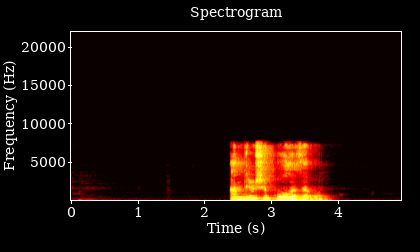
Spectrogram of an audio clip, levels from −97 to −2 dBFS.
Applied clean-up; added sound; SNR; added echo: neural mask model DeepFilterNet 3.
